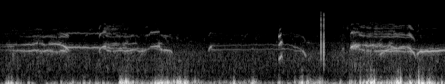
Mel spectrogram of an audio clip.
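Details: Peregrine falcons at a webcam nest in the Barycz Valley, Poland, feeding four chicks: long even wailing notes with downward-bending ends, a few sharp clicks between, over muffled knocking.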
